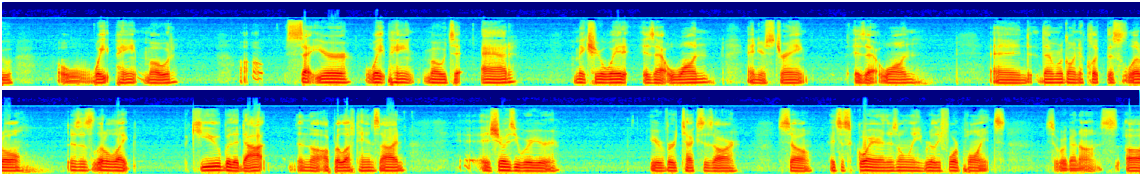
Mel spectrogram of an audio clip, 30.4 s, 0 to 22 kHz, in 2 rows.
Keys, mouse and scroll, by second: 2.4-5.5 middle drag, 10.2-11.8 drag, 11.8 middle click, 20.3-22.4 drag.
